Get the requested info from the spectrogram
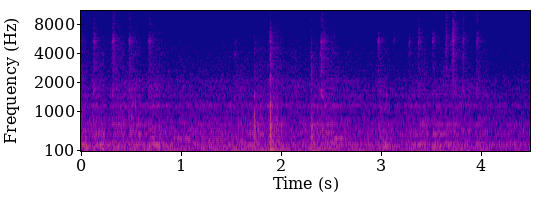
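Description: Faint, irregular ticks and taps of a stylus writing on a tablet screen, with one slightly louder knock about two seconds in.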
